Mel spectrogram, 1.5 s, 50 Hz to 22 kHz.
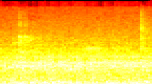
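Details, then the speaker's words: Ford XC Falcon 351 Cleveland with hydraulic lifter cam and roller rockers, engine off with plugs out, setting valve lash: two light clicks as the pushrod is rocked, showing free play before 1/8-turn preload. "And then we get the push rod and move this up and down until there's no more resistance. So you can hear it there."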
